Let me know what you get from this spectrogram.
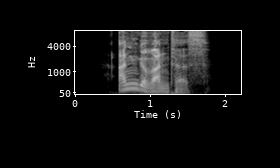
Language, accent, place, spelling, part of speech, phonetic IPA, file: German, Germany, Berlin, angewandtes, adjective, [ˈanɡəˌvantəs], De-angewandtes.ogg
- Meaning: strong/mixed nominative/accusative neuter singular of angewandt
